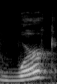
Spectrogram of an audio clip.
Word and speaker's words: work: work and world is they are spelled with an O but it doesn't really sound like an O that o R has an O sound same as in the word bird or heard that's the past tense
